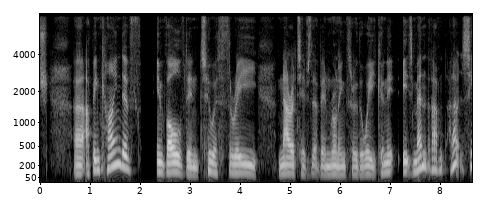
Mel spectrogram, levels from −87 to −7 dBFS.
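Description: The speech carries no audible technical faults, and its band stops at 8 kHz, which fits the wideband G.722 coding of a call path running at 64 kbps.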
